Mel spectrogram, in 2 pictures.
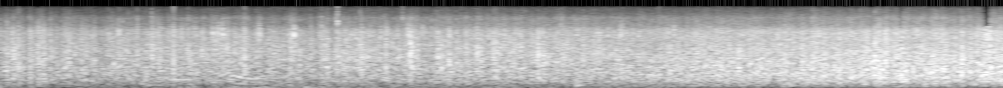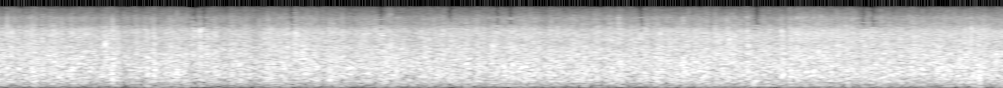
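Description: Steady rain falling, growing heavier from about four seconds in.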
